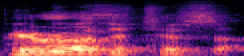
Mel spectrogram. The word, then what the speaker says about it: Herodotus: Is it Heroditus maybe? Heroditus. Heroditus. That's how it's pronounced.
